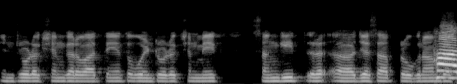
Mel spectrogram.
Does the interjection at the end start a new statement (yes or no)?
yes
